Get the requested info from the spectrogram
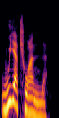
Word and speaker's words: Ouiatchouan: Maintenant, il faut que je prononce ça comme du monde, le sentier Ouiatchouan. – Oui, bravo, exactement. Tu le dis très bien.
